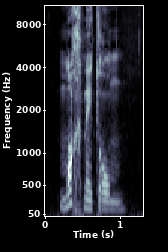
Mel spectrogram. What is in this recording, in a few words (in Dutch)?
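"Magnetron", Dutch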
